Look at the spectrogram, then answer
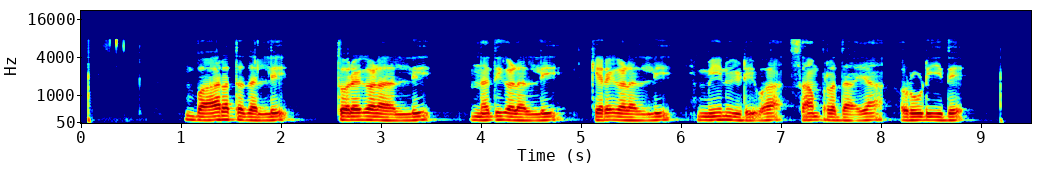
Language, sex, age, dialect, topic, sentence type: Kannada, male, 18-24, Mysore Kannada, agriculture, statement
